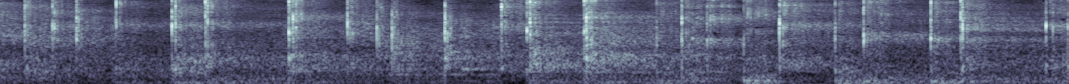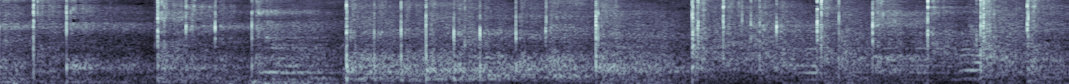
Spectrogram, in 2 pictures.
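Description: Tap shoes striking a wooden stage floor in a rapid, uneven run of sharp taps, with a few heavier thuds around the middle.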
